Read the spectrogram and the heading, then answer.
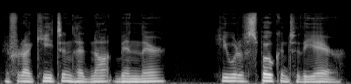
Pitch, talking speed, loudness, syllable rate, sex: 135 Hz, 220 wpm, -17 LUFS, 5.7 syllables/s, male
